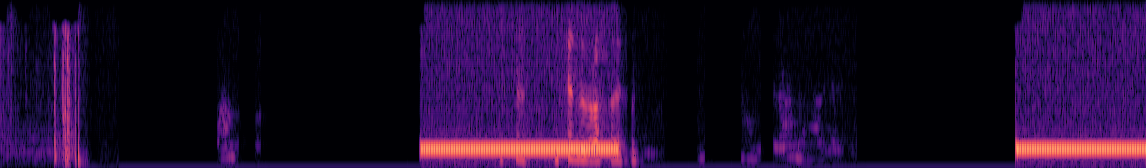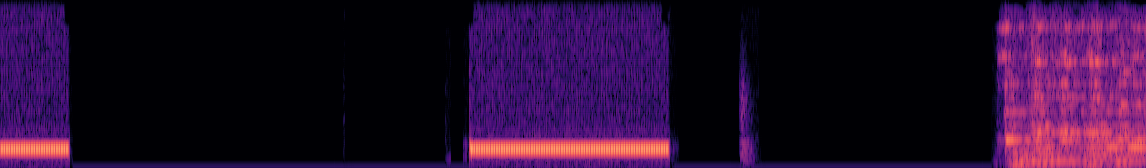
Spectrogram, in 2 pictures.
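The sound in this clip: Ringback tone heard while a call to a company waits for a secretary to answer: three evenly spaced, steady low tones of about two seconds each, with silent gaps between them and a voice starting at the end.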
